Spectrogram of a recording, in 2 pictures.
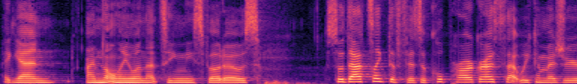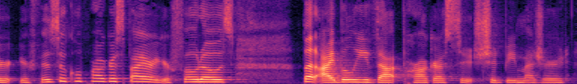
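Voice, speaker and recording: A woman's voice: mid-range voice, moderate pace. Give me a chatty young woman coaching her viewers, slightly breathless and upbeat. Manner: chatty, upbeat, filler-heavy. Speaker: fitness coach. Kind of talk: casual talk to camera.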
